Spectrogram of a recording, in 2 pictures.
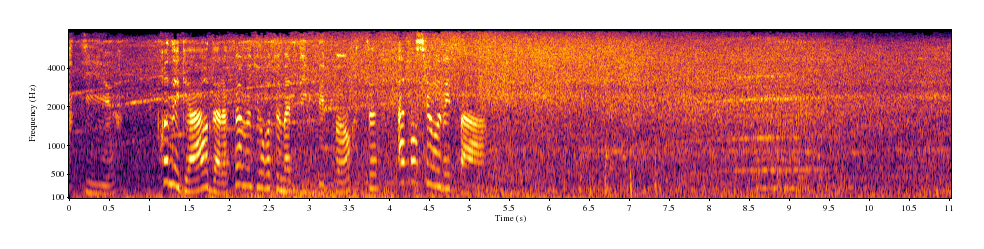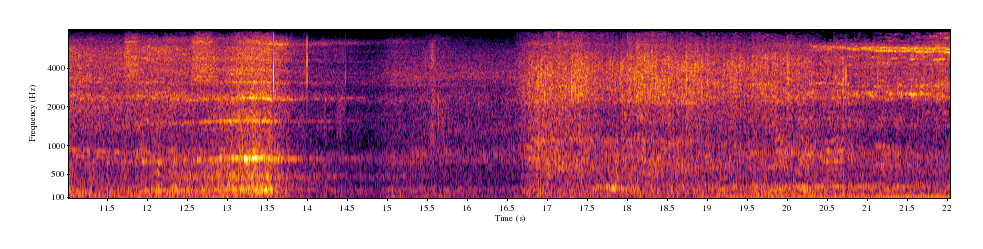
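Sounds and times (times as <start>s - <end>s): wheels rumbling on rail: 0.0s - 22.0s
train motor whine rising: 16.6s - 22.0s.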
